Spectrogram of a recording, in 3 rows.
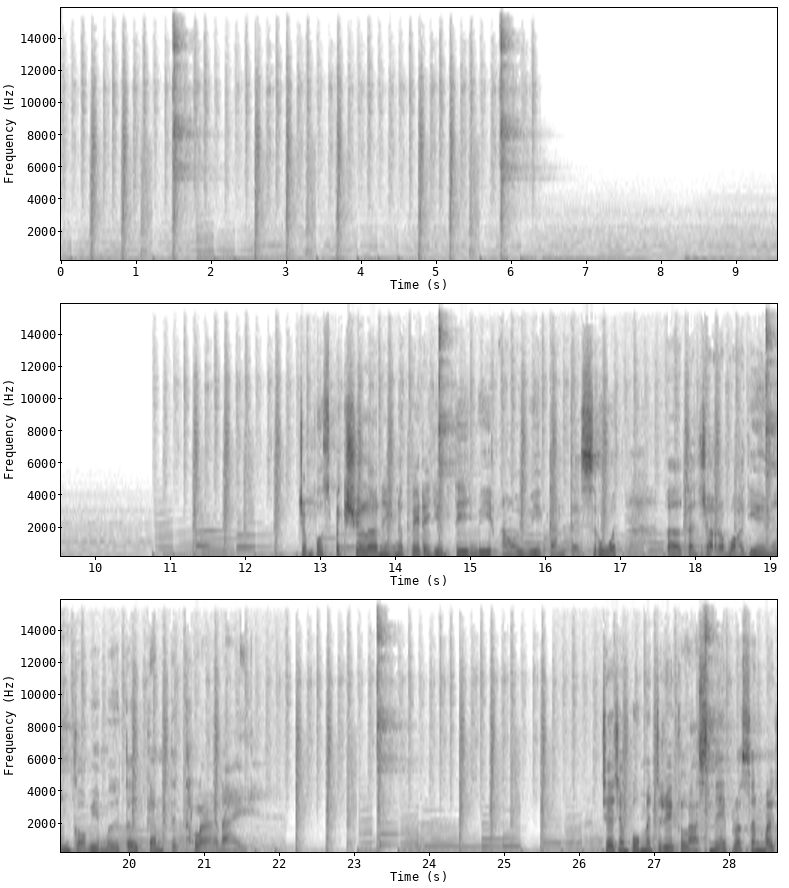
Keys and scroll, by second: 2.5 7, 2.8 0.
